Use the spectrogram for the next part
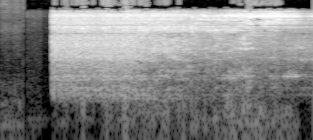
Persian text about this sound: این سر و صدا در ورکشاپ‌های فعال در محبس عمومی ننگرهار است. این محبس شکل یک بازار کاری را کسب کرده و همه روزه صدها تن زندانیان در ساحات مختلف زندان سرگرم کار و فعالیت هستند.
